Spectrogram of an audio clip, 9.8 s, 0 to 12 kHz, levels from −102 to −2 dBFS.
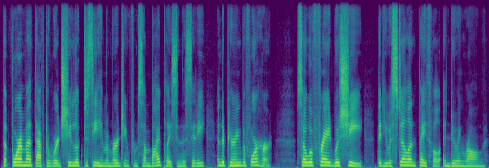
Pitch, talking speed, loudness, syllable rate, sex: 195 Hz, 210 wpm, -20 LUFS, 5.6 syllables/s, female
